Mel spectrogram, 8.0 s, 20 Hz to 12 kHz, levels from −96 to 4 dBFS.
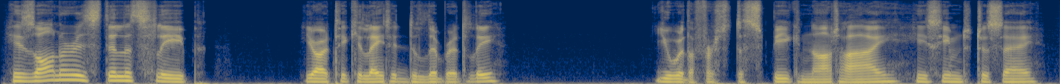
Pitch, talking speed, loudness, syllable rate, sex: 130 Hz, 150 wpm, -18 LUFS, 3.8 syllables/s, male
